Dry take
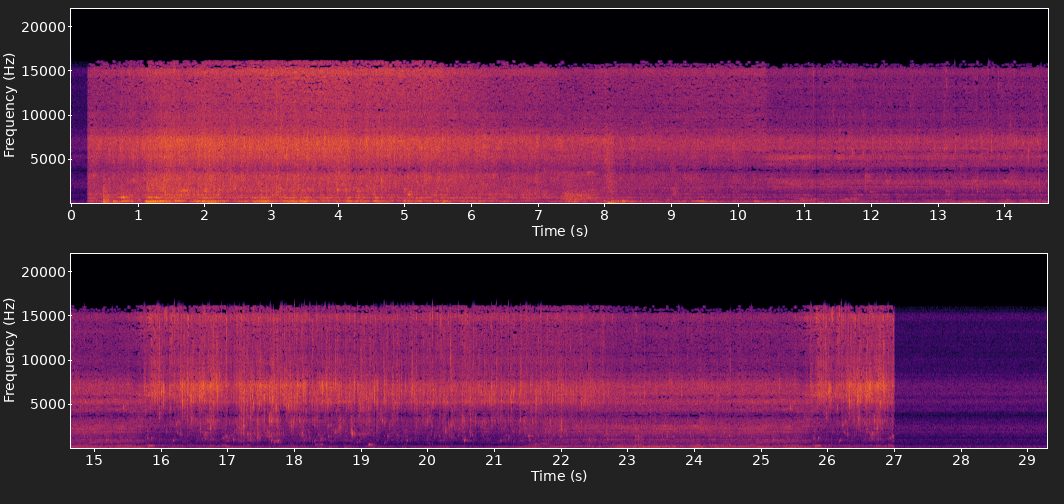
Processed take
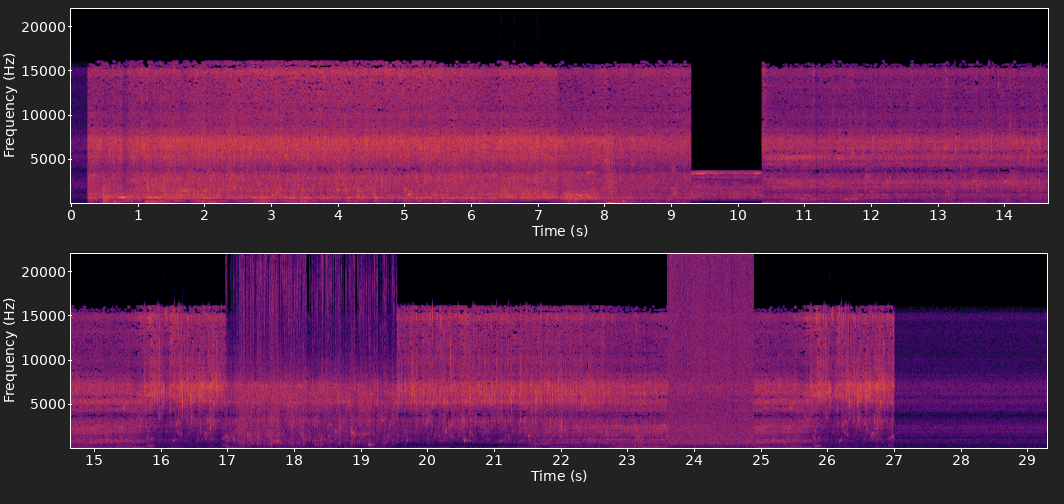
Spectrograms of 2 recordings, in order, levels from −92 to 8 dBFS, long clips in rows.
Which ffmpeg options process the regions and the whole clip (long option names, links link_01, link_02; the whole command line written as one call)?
ffmpeg -i in.wav -filter_complex "[0:a]asettb=1/sr,asplit=3[link_01][link_02][link_03];[link_01]atrim=end=6.434[link_04];[link_02]atrim=start=6.43:end=7.29,asetpts=PTS-STARTPTS,afade=type=in:duration=0.004:curve=qsin,afade=type=out:start_time=0.856:duration=0.004:curve=qsin,highpass=280,acontrast=29[link_05];[link_03]atrim=start=7.286[link_06];[link_04][link_05]acrossfade=duration=0.004:curve1=hsin:curve2=qsin[link_07];[link_07][link_06]acrossfade=duration=0.004:curve1=qsin:curve2=hsin,asettb=1/sr,asplit=3[link_08][link_09][link_10];[link_08]atrim=end=9.294[link_11];[link_09]atrim=start=9.29:end=10.36,asetpts=PTS-STARTPTS,afade=type=in:duration=0.004:curve=qsin,afade=type=out:start_time=1.066:duration=0.004:curve=qsin,bandreject=frequency=1000:width=5.7,lowpass=frequency=3100:width_type=q:width=0.5098,lowpass=frequency=3100:width_type=q:width=0.6013,lowpass=frequency=3100:width_type=q:width=0.9,lowpass=frequency=3100:width_type=q:width=2.563,afreqshift=-3700[link_12];[link_10]atrim=start=10.356[link_13];[link_11][link_12]acrossfade=duration=0.004:curve1=hsin:curve2=qsin[link_14];[link_14][link_13]acrossfade=duration=0.004:curve1=qsin:curve2=hsin,asettb=1/sr,asplit=3[link_15][link_16][link_17];[link_15]atrim=end=16.964[link_18];[link_16]atrim=start=16.96:end=19.54,asetpts=PTS-STARTPTS,afade=type=in:duration=0.004:curve=qsin,afade=type=out:start_time=2.576:duration=0.004:curve=qsin,lowpass=5500,aeval=exprs='0.0376*(abs(mod(val(0)/0.0376+3,4)-2)-1)':channel_layout=same,equalizer=frequency=330:width=0.65:gain=4.5[link_19];[link_17]atrim=start=19.536[link_20];[link_18][link_19]acrossfade=duration=0.004:curve1=hsin:curve2=qsin[link_21];[link_21][link_20]acrossfade=duration=0.004:curve1=qsin:curve2=hsin,asettb=1/sr,asplit=3[link_22][link_23][link_24];[link_22]atrim=end=23.594[link_25];[link_23]atrim=start=23.59:end=24.89,asetpts=PTS-STARTPTS,afade=type=in:duration=0.004:curve=qsin,afade=type=out:start_time=1.296:duration=0.004:curve=qsin,asuperstop=centerf=4900:order=8:qfactor=5.1,aeval=exprs='(mod(33.5*val(0)+1,2)-1)/33.5':channel_layout=same[link_26];[link_24]atrim=start=24.886[link_27];[link_25][link_26]acrossfade=duration=0.004:curve1=hsin:curve2=qsin[link_28];[link_28][link_27]acrossfade=duration=0.004:curve1=qsin:curve2=hsin,lowshelf=frequency=440:width_type=q:width=1.5:gain=-10,acompressor=threshold=-24dB:ratio=6,volume=-1dB" out.wav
